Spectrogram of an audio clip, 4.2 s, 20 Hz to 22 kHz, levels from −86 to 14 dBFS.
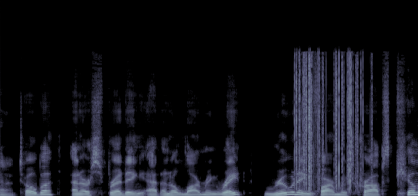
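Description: Just after "at an alarming rate", cable scratch noise rustles from 2.93 to 3.72 s, nearly as loud as the speech. Likely a worn connector.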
